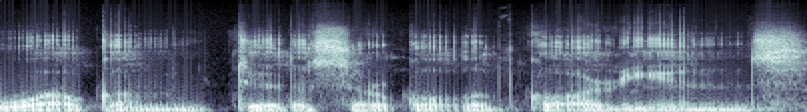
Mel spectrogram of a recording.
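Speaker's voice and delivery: very slow, creepy, whispered demon voice. Speaking again when asked to try the voice: creepy monster voice. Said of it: "That is creepy".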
